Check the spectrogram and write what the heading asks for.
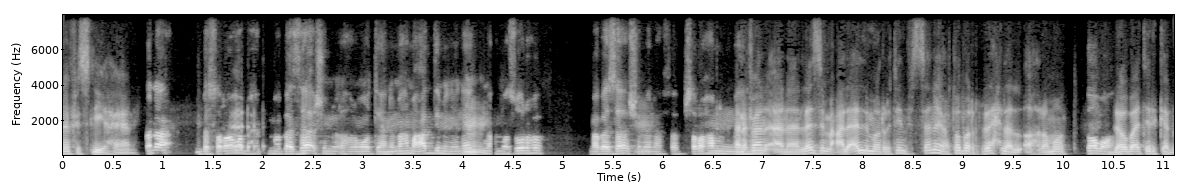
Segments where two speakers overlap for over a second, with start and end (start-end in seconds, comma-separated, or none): none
